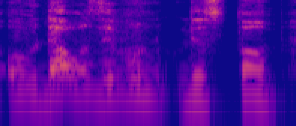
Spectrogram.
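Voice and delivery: ordinary talk, nothing marked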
